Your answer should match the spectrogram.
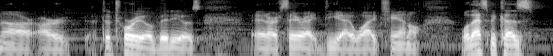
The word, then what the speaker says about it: Sailrite: McNolan, wait a minute, did you just pronounce the L in the Sayrite company name? All the other videos, it appears to be silent, which is correct.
